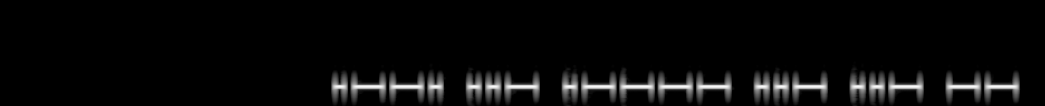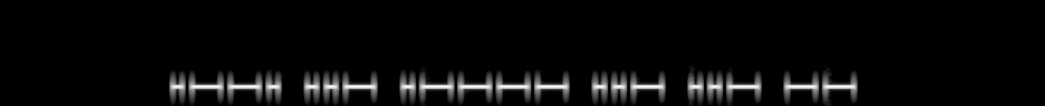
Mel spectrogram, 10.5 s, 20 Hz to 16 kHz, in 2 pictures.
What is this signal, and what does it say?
Morse code, heard as a keyed tone, about 25 wpm, 700 Hz. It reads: PU1UUM PU1UUM
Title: DXCC-100 Call Signs - 6 Characters - Repeated 2x - 25wpm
